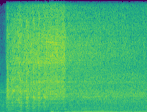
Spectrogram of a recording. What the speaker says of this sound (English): So he's going to start the vehicle and just make sure that the shaking has ceased.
